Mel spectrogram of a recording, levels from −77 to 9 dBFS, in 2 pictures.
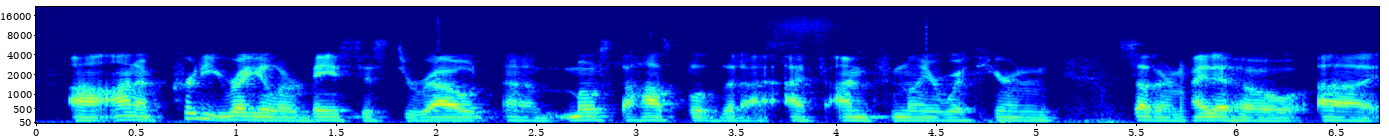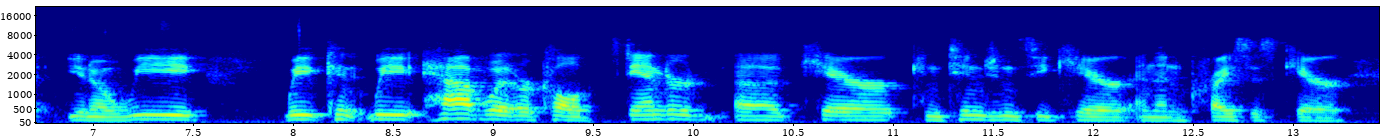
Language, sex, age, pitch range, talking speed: English, male, 20-39, 110-130 Hz, 170 wpm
